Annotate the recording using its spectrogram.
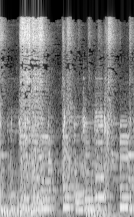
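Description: Live blues-rock band playing loudly: electric guitar over bass guitar and drum kit.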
